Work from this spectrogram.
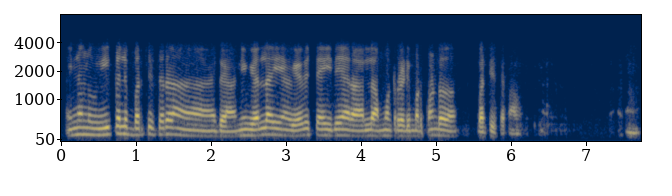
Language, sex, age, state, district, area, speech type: Kannada, male, 18-30, Karnataka, Bellary, rural, conversation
